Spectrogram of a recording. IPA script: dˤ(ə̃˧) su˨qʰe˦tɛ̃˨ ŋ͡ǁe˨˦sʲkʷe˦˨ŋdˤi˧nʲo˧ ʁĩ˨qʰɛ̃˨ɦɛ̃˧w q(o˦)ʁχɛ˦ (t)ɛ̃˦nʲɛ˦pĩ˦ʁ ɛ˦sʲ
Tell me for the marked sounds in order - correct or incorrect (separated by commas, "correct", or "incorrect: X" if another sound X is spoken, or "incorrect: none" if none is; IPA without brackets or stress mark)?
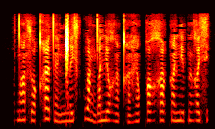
incorrect: ɛ̃˧, incorrect: ɔ˦, incorrect: q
